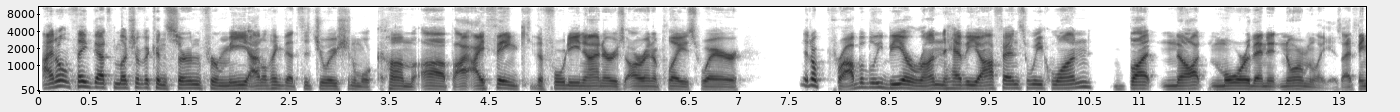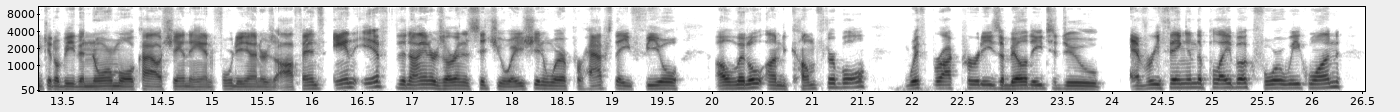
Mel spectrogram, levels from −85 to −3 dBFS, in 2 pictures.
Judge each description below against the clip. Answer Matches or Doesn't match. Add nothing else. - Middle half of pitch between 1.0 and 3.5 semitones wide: Doesn't match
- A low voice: Matches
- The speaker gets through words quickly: Doesn't match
